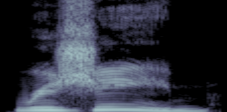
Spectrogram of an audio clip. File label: "regime", spelling voice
